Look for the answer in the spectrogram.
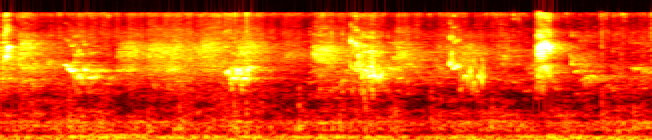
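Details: Budgerigars chirping as they eat favourite treats: a run of thin, high, slightly scratchy tweets spaced irregularly through the moment, with one sharper squeak near the end and a low background hum throughout.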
